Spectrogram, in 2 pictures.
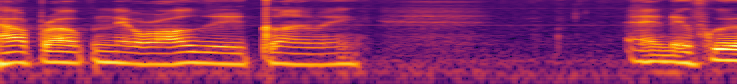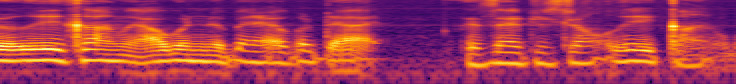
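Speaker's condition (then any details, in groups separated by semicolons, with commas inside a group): Ataxia; rare, progressive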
